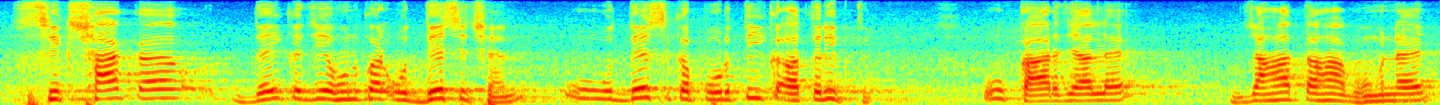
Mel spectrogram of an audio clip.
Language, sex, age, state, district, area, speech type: Maithili, male, 45-60, Bihar, Supaul, rural, spontaneous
